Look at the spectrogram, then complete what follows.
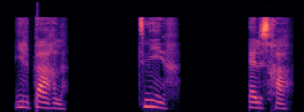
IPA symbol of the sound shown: ə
